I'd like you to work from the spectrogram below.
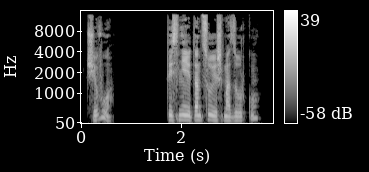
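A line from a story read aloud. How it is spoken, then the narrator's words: Solemn question. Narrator (Russian): спросил он торжественным голосом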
